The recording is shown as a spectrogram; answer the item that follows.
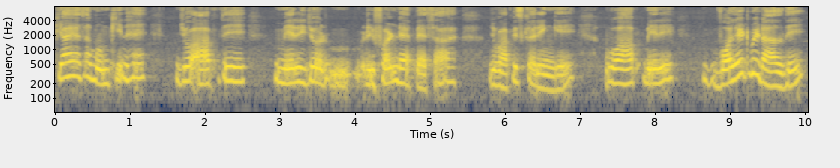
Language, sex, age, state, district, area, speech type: Urdu, female, 30-45, Delhi, Central Delhi, urban, spontaneous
